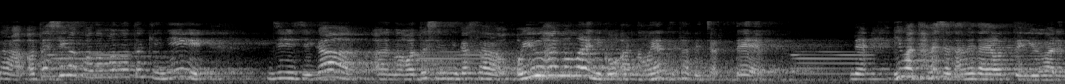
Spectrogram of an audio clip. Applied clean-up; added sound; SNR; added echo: none; Wind instrument, woodwind instrument; 16 dB; reverberation time 2.6 s.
